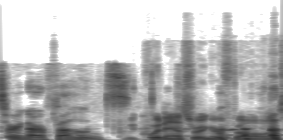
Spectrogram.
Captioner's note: laughs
